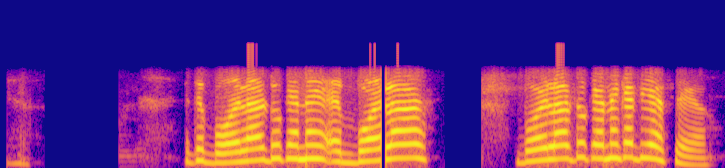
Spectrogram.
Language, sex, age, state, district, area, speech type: Assamese, female, 45-60, Assam, Biswanath, rural, conversation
